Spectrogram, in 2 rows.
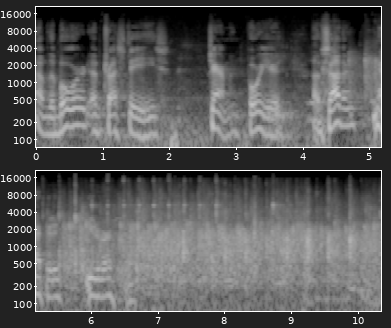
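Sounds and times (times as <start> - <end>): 
speech: 0.0 - 6.7
crowd applauding: 4.6 - 10.3.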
